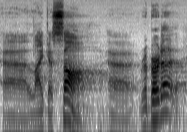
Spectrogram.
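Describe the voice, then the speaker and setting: A man's voice: fairly low pitch, sing-song, slow, fairly bright tone, full character voice. A man playing a sly, teasing host of an old-time radio quiz show, full of dry wisecracks. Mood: wry. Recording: long hall reverb.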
